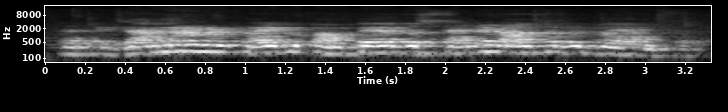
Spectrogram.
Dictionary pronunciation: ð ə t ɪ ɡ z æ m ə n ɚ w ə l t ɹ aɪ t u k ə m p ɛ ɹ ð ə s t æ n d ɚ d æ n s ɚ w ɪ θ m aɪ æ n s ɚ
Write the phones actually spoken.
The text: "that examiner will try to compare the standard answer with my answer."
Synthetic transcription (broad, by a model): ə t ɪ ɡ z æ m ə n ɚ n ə n t ɹ aɪ t u k ə m p ɛ ɹ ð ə s t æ n d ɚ d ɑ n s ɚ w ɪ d m aɪ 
